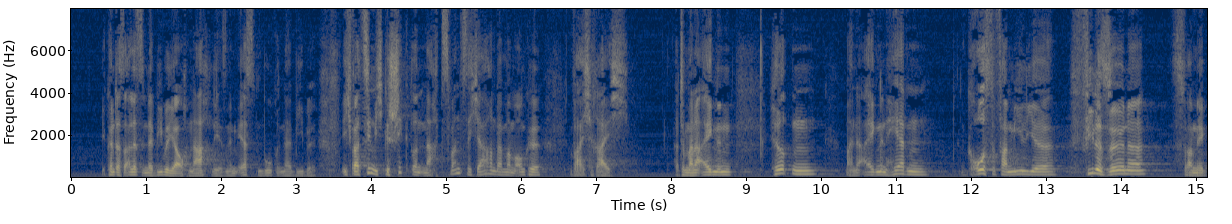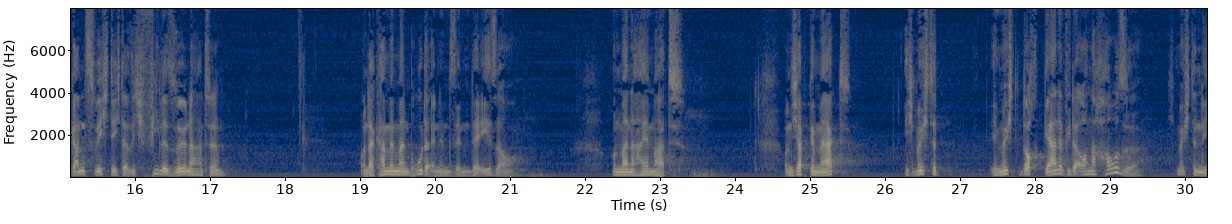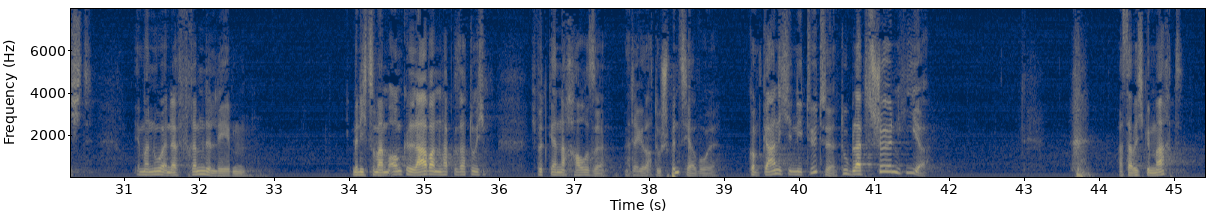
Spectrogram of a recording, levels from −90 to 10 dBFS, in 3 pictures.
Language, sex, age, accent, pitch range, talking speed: German, male, 30-49, German, 115-155 Hz, 165 wpm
